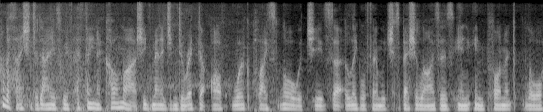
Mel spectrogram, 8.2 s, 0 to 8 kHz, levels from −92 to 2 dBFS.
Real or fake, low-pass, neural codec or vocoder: fake; 7.2 kHz; codec, 16 kHz in and 24 kHz out, 1.1 kbps, FireRedTTS-2 codec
